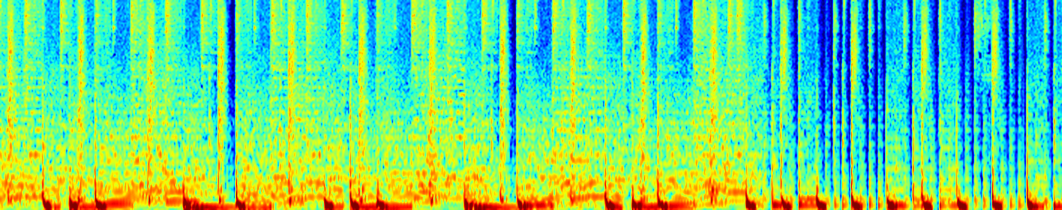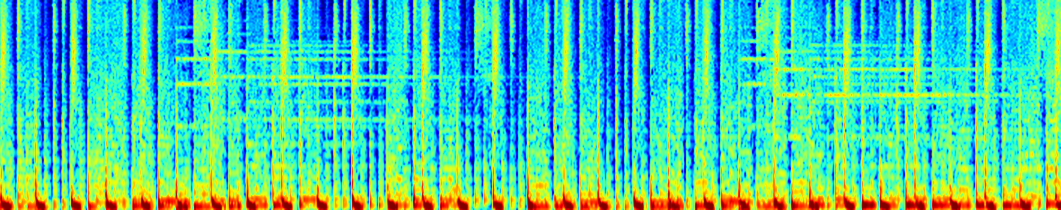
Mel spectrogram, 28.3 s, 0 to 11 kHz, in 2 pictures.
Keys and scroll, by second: 15.3 Return, 16.0-17.3 typing, 17.4 Return, 19.9 Return.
